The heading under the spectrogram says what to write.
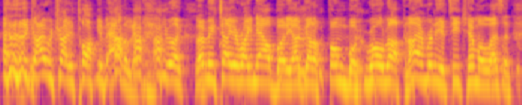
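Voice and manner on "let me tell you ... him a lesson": harsh, threatening, stern father voice. Retelling a crank call, imitating Dave posing as a father. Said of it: "Dave would go into, like, basically how he was gonna punish his son".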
